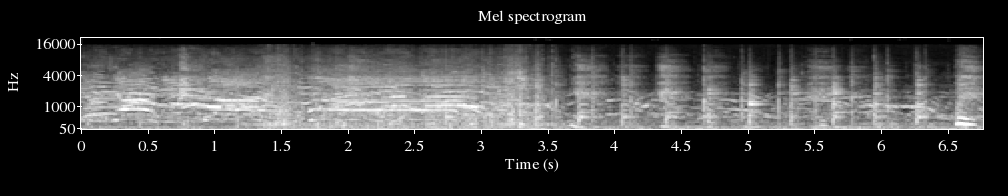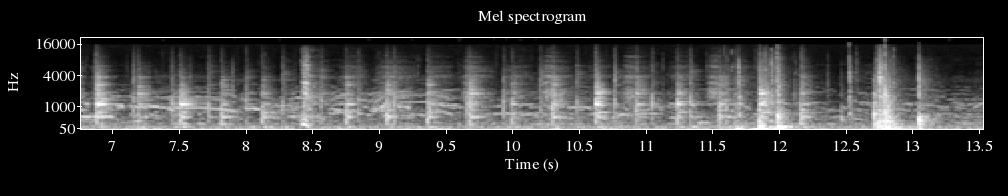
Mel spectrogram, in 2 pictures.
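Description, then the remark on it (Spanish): Raised voices at the start give way to a rapid, irregular patter of hurried footsteps and thuds, like several people running toward a laboratory, with a few louder heavy impacts near the end. “¡Hay que correr ya!”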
